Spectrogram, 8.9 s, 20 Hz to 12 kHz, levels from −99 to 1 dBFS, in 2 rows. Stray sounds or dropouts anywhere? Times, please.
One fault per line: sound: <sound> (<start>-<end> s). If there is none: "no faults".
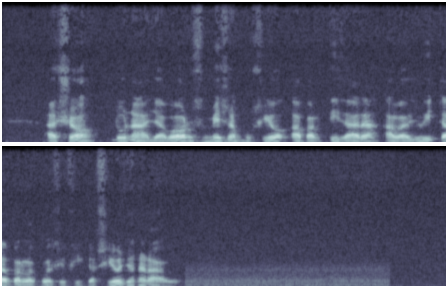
no faults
